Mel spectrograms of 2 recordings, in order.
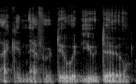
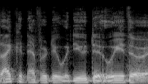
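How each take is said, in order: First: Very low, soft confession; imitating an awed man, low and quiet; hushed admiration. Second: Said in the usual way. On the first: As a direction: say it under your breath, deep down.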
